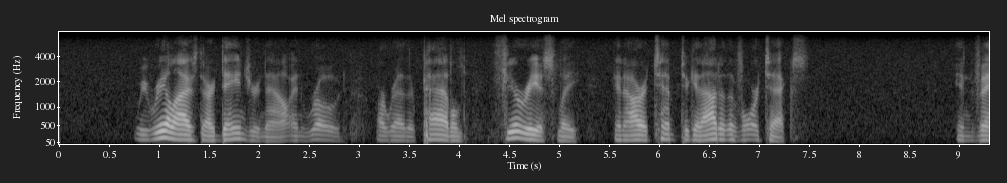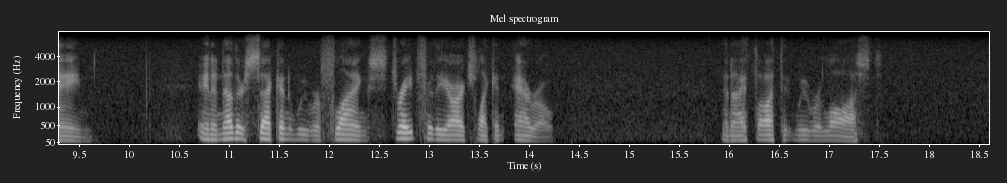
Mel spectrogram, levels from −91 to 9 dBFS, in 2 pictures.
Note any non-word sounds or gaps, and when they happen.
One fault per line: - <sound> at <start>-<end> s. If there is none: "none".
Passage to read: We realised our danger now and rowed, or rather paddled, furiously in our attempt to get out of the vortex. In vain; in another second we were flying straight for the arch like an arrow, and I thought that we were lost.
none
